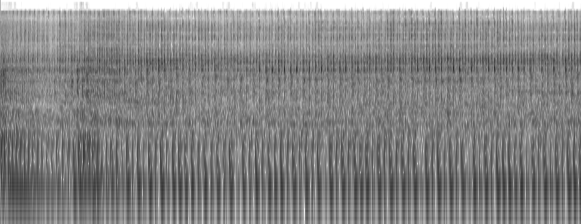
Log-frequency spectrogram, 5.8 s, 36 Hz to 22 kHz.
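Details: Honda Supra Pit New 4-stroke motorcycle, made in the 2000s, idling after timing chain replacement, fresh oil and the cover refitted. A steady quick idle beat with a light even mechanical rattle and no chain slap. The chain noise is gone; the mechanic suspects worn piston and crankshaft bearings.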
